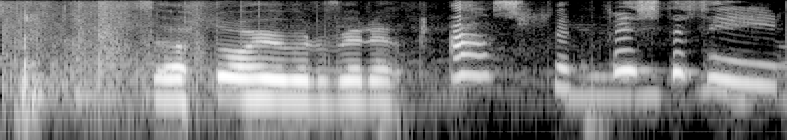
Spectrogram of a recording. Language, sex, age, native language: Icelandic, female, 11, Icelandic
